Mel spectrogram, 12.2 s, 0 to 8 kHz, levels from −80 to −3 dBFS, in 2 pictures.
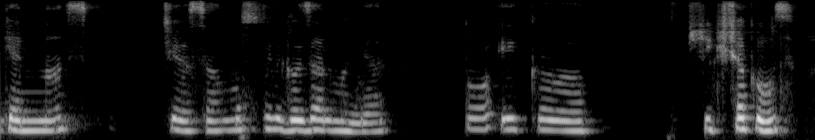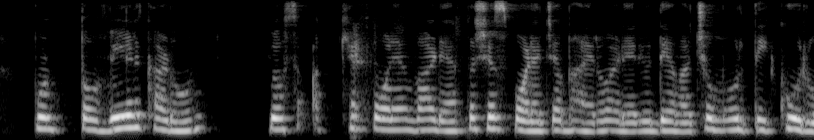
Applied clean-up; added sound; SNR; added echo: neural mask model DeepFilterNet 3.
